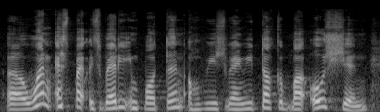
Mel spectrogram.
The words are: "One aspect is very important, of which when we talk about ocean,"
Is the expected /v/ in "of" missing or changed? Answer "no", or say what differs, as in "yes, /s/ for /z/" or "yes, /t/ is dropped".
yes, /f/ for /v/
